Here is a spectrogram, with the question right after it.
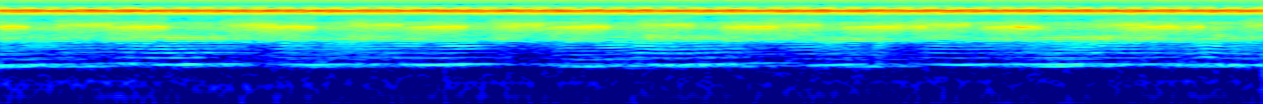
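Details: Massed frogs call for rain, their rough rhythmic croaks pulsing irregularly about once a second, layered over an unbroken high-pitched insect hum.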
